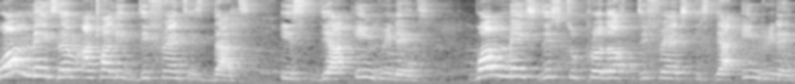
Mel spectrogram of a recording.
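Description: A woman with a high voice speaks at a fairly slow pace, with audible room echo and light background noise. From Nigeria. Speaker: beauty product reviewer and cosmetics seller; beauty product reviewer, cosmetics seller. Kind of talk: product review vlog. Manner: animated. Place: home room. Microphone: phone near.

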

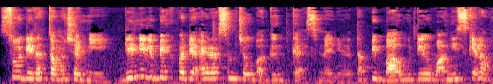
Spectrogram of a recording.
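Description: Against light background noise, a woman talks at a very fast pace. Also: ordinary pitch variation. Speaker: haul vlogger. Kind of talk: casual vlog chat. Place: home room. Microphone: phone near.

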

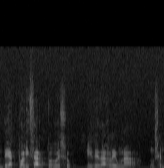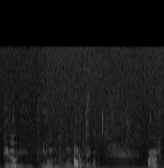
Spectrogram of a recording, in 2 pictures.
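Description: At a fairly slow pace, a man talks in a fairly low pitch with vocal fry and a flat, monotone intonation. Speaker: journalist, panel moderator. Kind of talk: moderating a panel. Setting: conference hall with audience. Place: hall.

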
